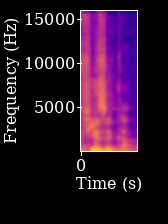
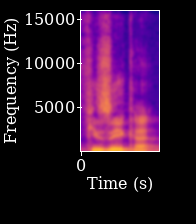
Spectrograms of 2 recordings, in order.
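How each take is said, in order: First: The stress follows the Ukrainian pattern. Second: The stress follows the Polish pattern. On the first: "Physics is physica in Ukrainian" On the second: "In Polish, it's fizyka"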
